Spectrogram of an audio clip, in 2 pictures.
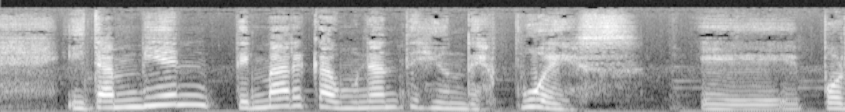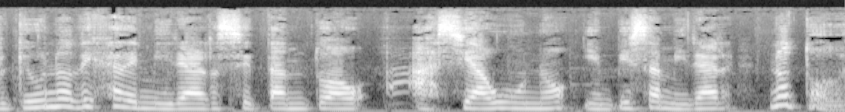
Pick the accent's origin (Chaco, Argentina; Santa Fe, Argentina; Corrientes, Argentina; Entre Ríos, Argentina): Santa Fe, Argentina; Venado Tuerto; moved away as an adult; also born or lived in Buenos Aires; Y yo soy de Venado Tuerto, vecino, ¿viste?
